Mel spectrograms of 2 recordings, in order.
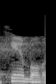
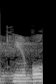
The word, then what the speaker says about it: Campbell: This is Ray Campbell, the President of the Illinois Council of the Blind. I Ray Campbell, C-A-M-P-B-E-L-L, will serve as delegate.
